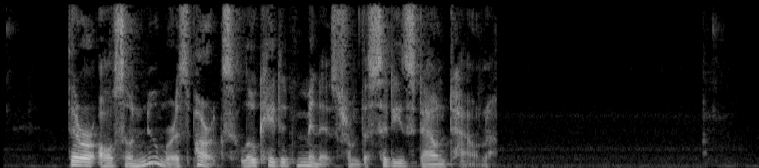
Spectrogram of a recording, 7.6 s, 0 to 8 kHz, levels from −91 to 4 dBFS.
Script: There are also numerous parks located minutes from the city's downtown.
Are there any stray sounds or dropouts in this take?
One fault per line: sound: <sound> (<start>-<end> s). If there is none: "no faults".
no faults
